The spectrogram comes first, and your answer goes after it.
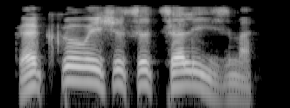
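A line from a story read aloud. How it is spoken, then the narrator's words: Contemptuous, through teeth. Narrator (Russian): презрительно процедил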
